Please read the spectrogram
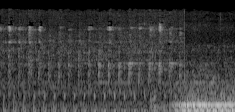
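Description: A small goods vehicle's engine running with an even low pulse. Near the end it becomes much louder, as heard from inside the cab, with a steady hum.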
